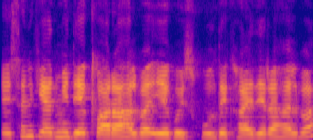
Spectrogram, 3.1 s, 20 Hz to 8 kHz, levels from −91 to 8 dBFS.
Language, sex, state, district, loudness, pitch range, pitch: Bhojpuri, female, Uttar Pradesh, Ghazipur, -16 LUFS, 235-245 Hz, 235 Hz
